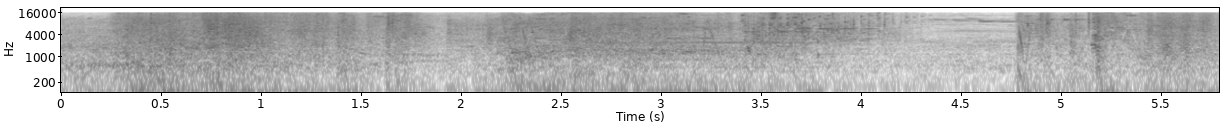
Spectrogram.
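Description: Game ability impacts thud and burst.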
